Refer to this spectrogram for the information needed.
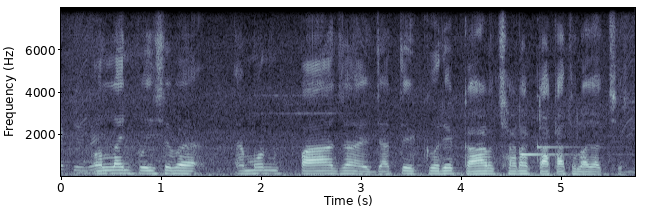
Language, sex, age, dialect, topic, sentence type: Bengali, male, 18-24, Western, banking, statement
